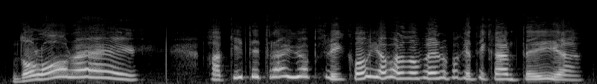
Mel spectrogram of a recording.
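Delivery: high, loud cry to his dead wife; grieving widower calling. Retold or imitated. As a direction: call out to Dolores as if she could hear. Viudo llama a su mujer muerta. (viudo que llama a voces a su mujer muerta)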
